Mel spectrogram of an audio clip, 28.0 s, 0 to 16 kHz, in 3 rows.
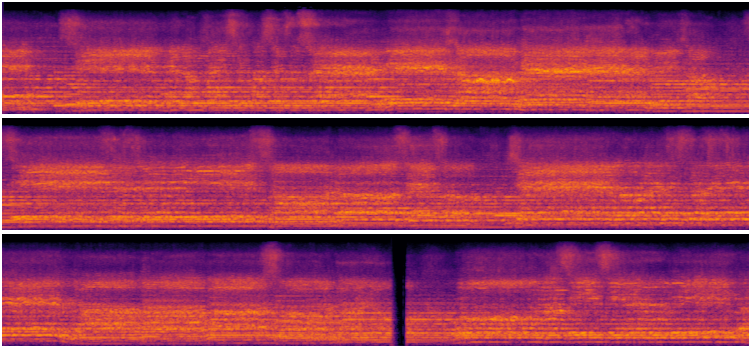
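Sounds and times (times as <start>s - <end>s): choir singing held chords: 0.0s - 28.0s.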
